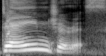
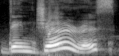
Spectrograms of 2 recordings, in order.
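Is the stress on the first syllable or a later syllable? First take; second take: first syllable; later syllable. First: The stress is on the first syllable. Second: The stress is on a later syllable. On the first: The speaker calls it right. "सही विधि है dangerous. सो मैंने डेन पे जोर दिया।" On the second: The speaker calls it wrong. "बिल्कुल भी नहीं।"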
